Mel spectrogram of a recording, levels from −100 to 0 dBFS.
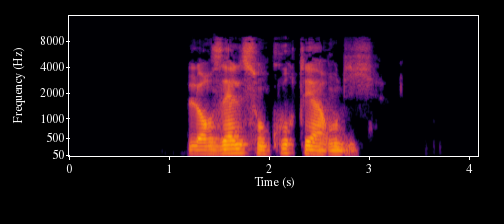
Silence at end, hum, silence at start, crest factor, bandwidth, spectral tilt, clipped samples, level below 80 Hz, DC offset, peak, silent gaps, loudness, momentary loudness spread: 1.1 s; none; 1.2 s; 20 dB; 9.4 kHz; -5 dB/octave; under 0.1%; -56 dBFS; under 0.1%; -8 dBFS; none; -25 LUFS; 12 LU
